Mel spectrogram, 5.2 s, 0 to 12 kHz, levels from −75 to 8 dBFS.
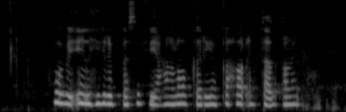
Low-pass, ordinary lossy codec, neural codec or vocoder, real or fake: none; none; none; real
